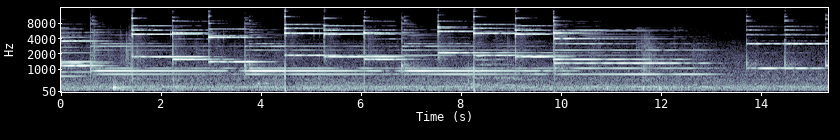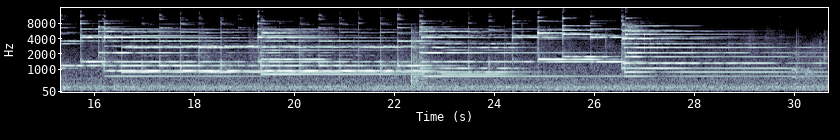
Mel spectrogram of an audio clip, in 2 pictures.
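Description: Handbell choir ringing a piece in chords, each struck bell tone ringing on. There is a short quieter lull about twelve seconds in, and the last chord dies away near the end.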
